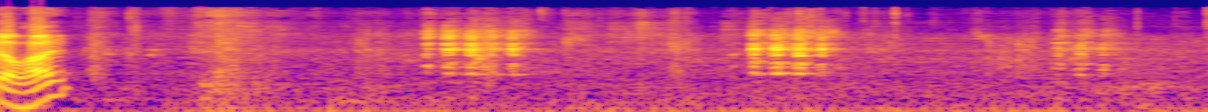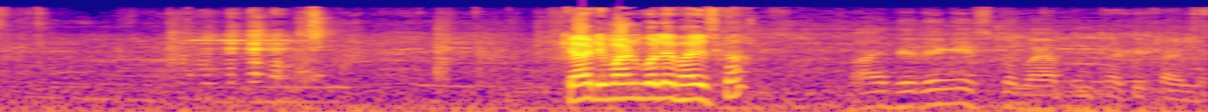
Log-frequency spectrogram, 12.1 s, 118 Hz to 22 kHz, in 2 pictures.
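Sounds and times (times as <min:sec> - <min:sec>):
goat bleating: 0:02.0 - 0:02.8, 0:03.6 - 0:04.4, 0:05.1 - 0:05.9, 0:06.8 - 0:07.8.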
